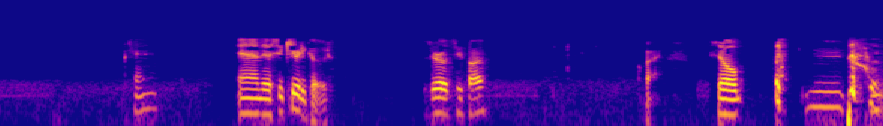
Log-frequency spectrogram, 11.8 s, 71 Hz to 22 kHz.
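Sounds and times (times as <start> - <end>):
steady voiced hum: 0.0 - 11.7
speech: 1.7 - 2.2, 3.2 - 4.5, 5.7 - 6.6, 9.6 - 11.7
sneeze: 10.3 - 10.6.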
